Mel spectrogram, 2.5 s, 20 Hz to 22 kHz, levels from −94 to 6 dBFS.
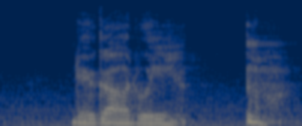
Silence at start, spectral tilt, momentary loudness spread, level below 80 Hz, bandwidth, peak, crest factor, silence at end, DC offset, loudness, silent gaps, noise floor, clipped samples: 0.15 s; -6.5 dB/octave; 9 LU; -70 dBFS; 16 kHz; -28 dBFS; 16 dB; 0 s; under 0.1%; -45 LUFS; none; -67 dBFS; under 0.1%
